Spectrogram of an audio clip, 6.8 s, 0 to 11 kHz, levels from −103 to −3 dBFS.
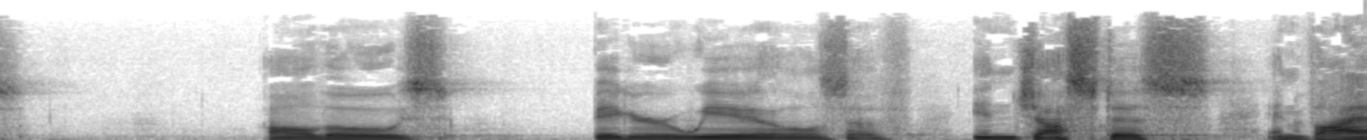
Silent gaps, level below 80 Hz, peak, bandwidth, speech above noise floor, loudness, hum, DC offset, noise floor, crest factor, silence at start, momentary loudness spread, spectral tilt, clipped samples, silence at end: none; -60 dBFS; -2 dBFS; 9.8 kHz; 44 dB; -20 LUFS; none; under 0.1%; -63 dBFS; 20 dB; 0 s; 15 LU; -6 dB/octave; under 0.1%; 0 s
